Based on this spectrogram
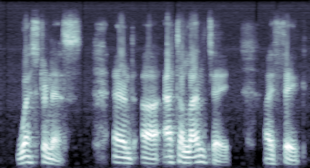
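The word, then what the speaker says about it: Westernesse: ones tolkien already invented western nessie also i believe that last e is silent but western nessie westerness and uh atalante i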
